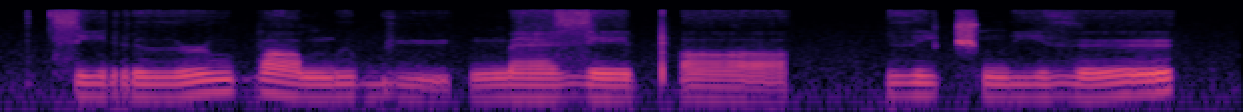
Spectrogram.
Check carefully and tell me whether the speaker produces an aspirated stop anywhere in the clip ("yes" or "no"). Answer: no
